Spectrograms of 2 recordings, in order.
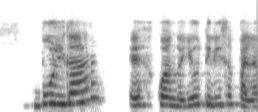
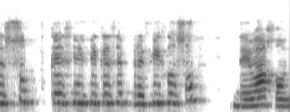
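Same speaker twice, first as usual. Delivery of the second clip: usual speaking voice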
